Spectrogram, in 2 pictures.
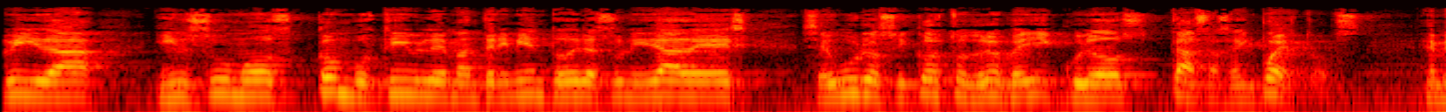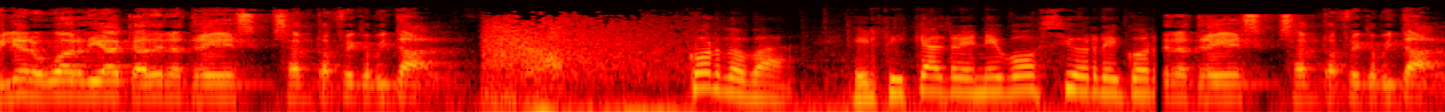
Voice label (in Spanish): Radio Explosion Gasoducto; Cadena 3 Argentina; Viva la Radio; Villa Maria Localidad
